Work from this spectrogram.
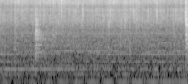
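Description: An egg frying on a hot Blackstone griddle, a quiet steady sizzle with a low hum underneath and a couple of brief sharper crackles.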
